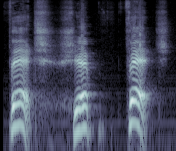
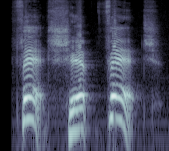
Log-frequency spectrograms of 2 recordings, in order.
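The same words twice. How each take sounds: First: A lightly voiced father calling the dog, firm; father's command. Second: "Fetch" pushed higher and louder, an impatient repeat; father losing patience with the dog; impatient command. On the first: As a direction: call "Fetch" out to the dog like a farmer. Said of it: "Dad ordered". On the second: Acted. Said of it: "What's the matter with this dog tonight?".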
